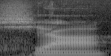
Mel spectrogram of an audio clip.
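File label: "xia", pinyin voice, first tone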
